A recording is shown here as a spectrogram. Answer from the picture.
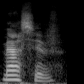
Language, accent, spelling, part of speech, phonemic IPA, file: English, US, massive, adjective / noun, /ˈmæs.ɪv/, En-us-massive.ogg
- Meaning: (adjective) 1. Very large in size or extent 2. Substantial in mass; bulky, heavy and solid 3. To a very great extent; total, utter 4. Of particularly exceptional quality or value; awesome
